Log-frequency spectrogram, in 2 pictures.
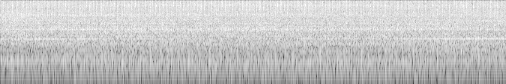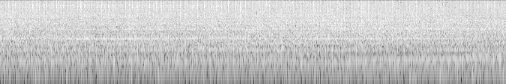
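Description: Onan twin-cylinder engine in a garden tractor running steadily, fed by a Briggs pulse fuel pump that stands in for its failed carburetor-mounted pump.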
